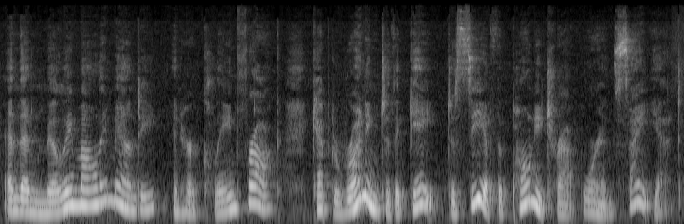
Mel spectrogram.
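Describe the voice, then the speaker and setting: A woman reading a children's story aloud in expressive narration. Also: medium pitch, moderate pace.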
